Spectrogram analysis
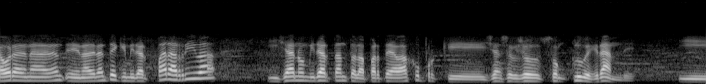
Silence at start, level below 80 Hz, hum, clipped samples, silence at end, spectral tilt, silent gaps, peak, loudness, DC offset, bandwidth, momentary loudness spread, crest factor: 0 s; -74 dBFS; none; under 0.1%; 0 s; -8.5 dB/octave; none; -2 dBFS; -19 LUFS; under 0.1%; 19.5 kHz; 11 LU; 18 dB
